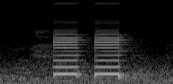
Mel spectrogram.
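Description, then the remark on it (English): Two short electronic buzzes from a quiz buzzer during a quiz game, in quick succession, each a steady harmonic-rich tone lasting about a quarter second, over a faint murmur of background noise. “Did you buzz it?”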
